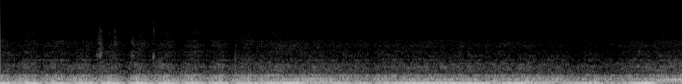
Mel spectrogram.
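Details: C6 Corvette V8 after cam and header swap, new HP Tuners tune targeting 825 rpm idle: deep lumpy choppy big-cam lope settling into steady idle; normal.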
